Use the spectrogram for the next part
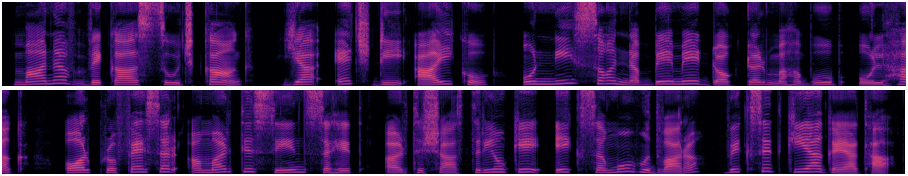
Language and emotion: Hindi, neutral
